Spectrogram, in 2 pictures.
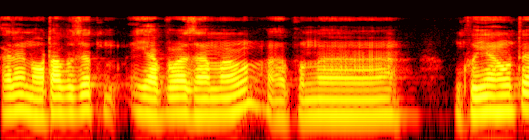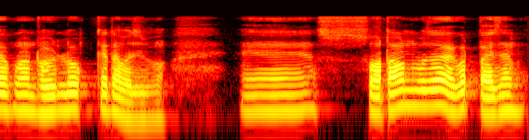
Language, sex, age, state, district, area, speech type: Assamese, male, 45-60, Assam, Charaideo, urban, spontaneous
